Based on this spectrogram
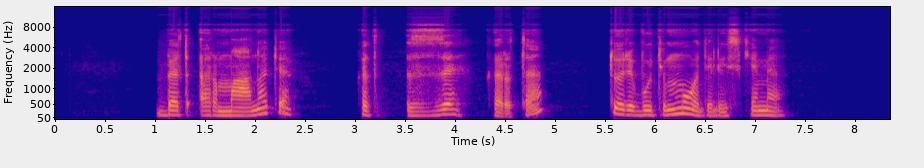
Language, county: Lithuanian, Klaipėda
